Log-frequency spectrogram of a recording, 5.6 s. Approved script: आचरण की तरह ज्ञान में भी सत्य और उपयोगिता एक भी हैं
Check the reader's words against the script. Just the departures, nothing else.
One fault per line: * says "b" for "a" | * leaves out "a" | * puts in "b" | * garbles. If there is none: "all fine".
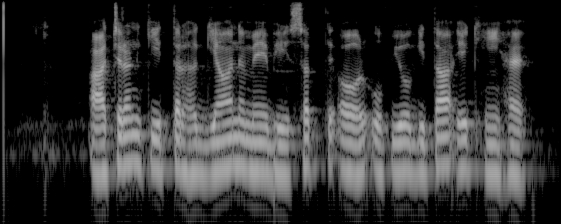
* says "ही" for "भी"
